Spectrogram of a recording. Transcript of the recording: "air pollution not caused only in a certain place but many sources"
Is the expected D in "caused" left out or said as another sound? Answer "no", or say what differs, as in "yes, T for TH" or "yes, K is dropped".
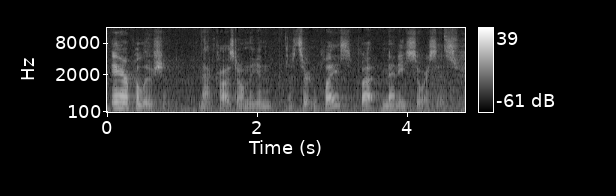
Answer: no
